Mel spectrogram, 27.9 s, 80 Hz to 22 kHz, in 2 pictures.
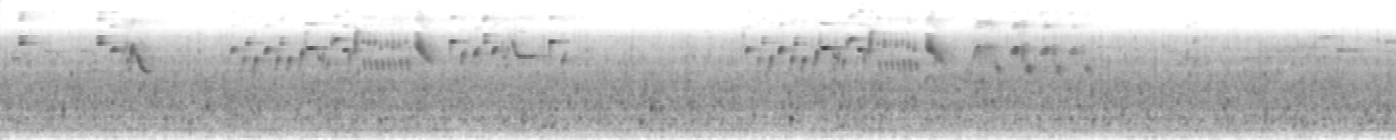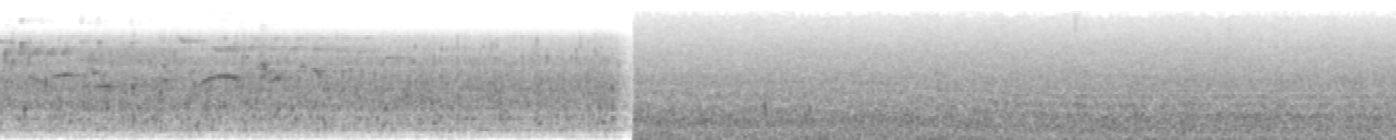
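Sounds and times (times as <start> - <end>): stream rushing: 20.2 - 27.9.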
